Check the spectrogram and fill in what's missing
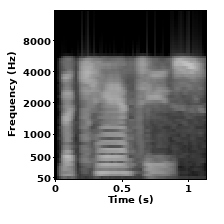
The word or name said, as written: bacchantes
